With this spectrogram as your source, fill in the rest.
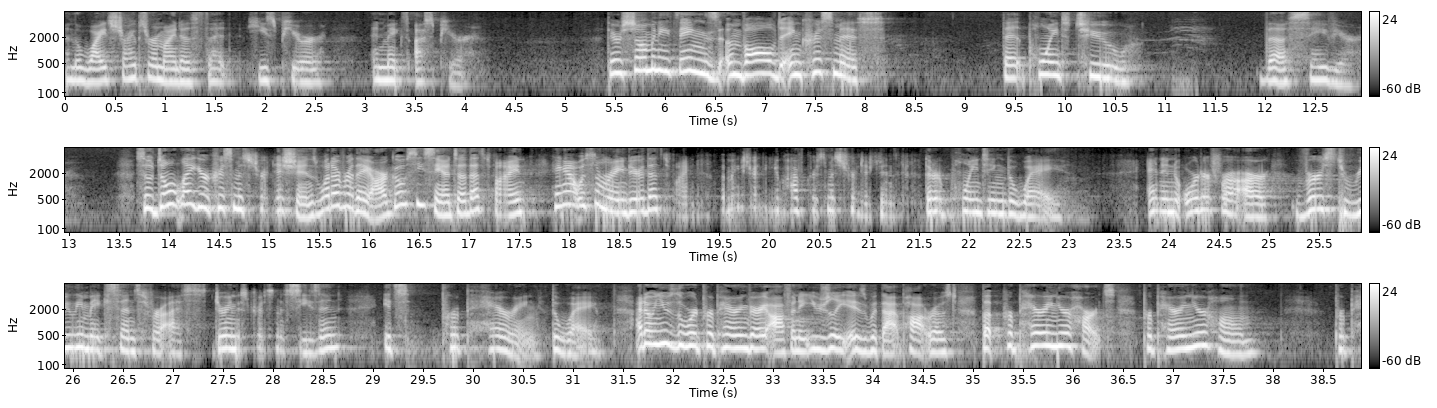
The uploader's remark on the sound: Delivered during the Contemporary Worship service.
